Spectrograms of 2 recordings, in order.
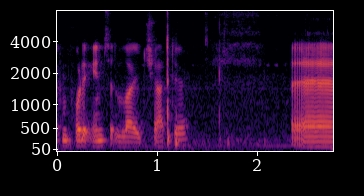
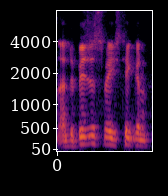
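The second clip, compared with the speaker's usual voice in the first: ordinary delivery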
